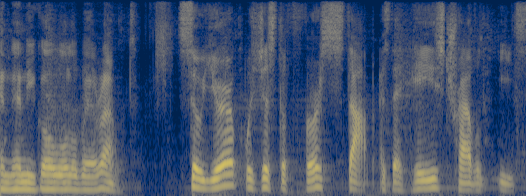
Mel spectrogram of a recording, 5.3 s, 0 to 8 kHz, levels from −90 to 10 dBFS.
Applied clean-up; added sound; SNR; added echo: neural separator model SepFormer DNS4.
